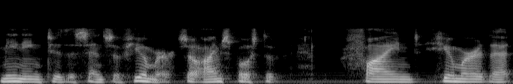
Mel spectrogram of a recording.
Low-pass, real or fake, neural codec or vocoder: 5.4 kHz; real; none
